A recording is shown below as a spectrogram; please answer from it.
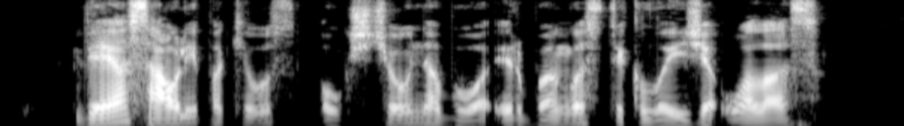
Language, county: Lithuanian, Vilnius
